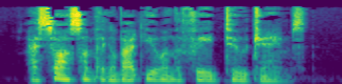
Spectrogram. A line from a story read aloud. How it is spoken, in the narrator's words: she whispered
